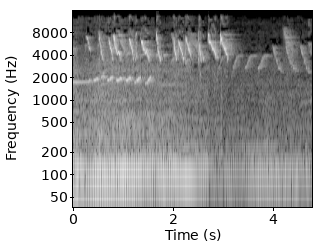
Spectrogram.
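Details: White-eye in full song: quick bursts of high, thin, squeaky twitters over a steady mid-pitched whine and low background hum, the phrases trailing off into softer slurred notes.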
